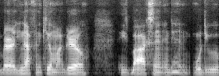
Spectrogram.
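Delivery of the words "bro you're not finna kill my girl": ordinary delivery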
